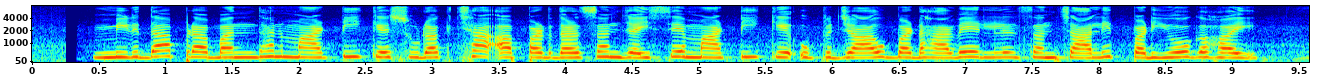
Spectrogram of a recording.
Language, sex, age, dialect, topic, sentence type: Magahi, female, 18-24, Western, agriculture, statement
